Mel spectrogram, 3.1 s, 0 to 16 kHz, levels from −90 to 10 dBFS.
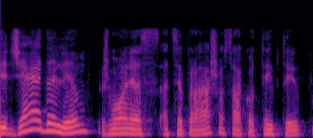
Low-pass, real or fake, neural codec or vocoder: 7.2 kHz; fake; codec, 16 kHz, 8 kbps, FreqCodec, smaller model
